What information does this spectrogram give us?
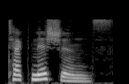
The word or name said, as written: technicians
